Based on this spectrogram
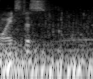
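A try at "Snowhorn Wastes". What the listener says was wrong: It's Waste, not Wastus. The way you say it, Wastus, it sounds like you're a kid saying racist.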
